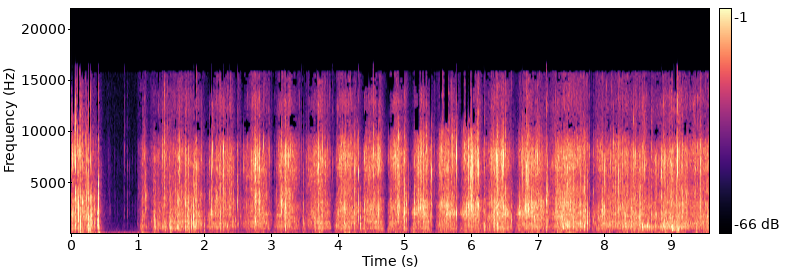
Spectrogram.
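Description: Fingertips and nails scratch the wrinkled, crinkly surface of a medium white padded mailer resting on a lap. A dense, bright crinkling and scratching rustle runs almost continuously in uneven bursts, with one brief quiet gap near the start.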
